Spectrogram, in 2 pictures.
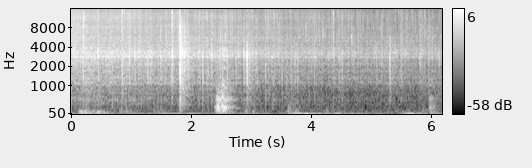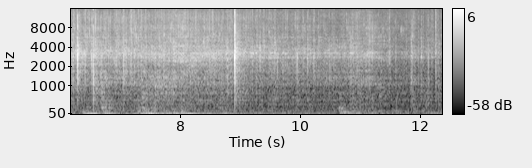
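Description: Chicken frying in oil in a skillet, a steady sizzle that slowly dies down as the pieces are lifted out. A few sharp clicks and knocks of metal tongs against the pan.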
